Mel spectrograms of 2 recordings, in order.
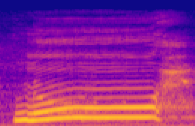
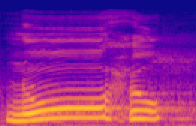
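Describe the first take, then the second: First: The final vowel is dropped, ending on a consonant. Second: The word ends with a short final vowel.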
